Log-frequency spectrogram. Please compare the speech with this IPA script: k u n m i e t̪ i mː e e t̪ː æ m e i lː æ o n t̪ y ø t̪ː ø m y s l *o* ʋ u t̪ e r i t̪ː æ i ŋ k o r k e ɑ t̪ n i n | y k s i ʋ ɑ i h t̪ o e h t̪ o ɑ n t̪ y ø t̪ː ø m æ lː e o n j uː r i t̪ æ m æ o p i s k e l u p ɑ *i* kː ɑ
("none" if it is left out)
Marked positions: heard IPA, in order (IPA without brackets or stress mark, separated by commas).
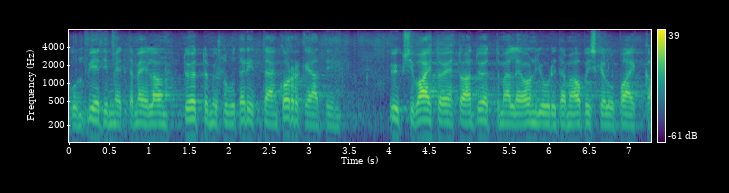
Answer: u, i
